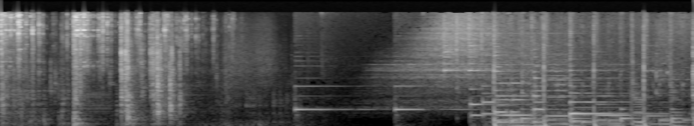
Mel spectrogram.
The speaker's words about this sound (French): Vous avez la clé pour sortir de votre cellule. Il vous suffit maintenant d'ouvrir la porte et de vous libérer pour de bon.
